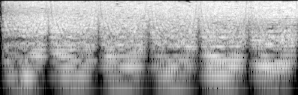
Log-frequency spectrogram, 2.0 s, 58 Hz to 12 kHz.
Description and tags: Square wave rising from A to slightly sharp with some modulation thrown in rendered in Cooldedit 96. Processed with various transforms including, distortions, delays, reverbs, reverses, flangers, envelope filters, etc.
